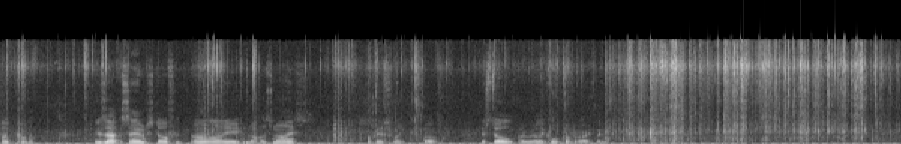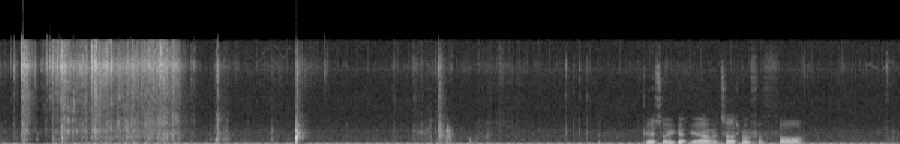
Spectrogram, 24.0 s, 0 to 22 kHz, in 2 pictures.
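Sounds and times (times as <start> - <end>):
steady low hum: 0.0 - 24.0
plastic case and paper rustling: 4.4 - 5.9.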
